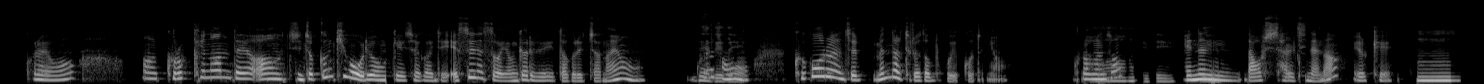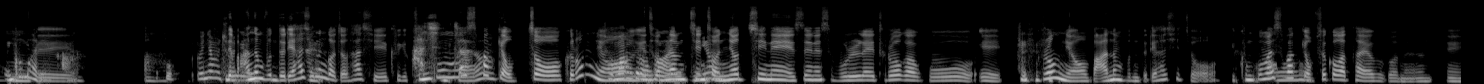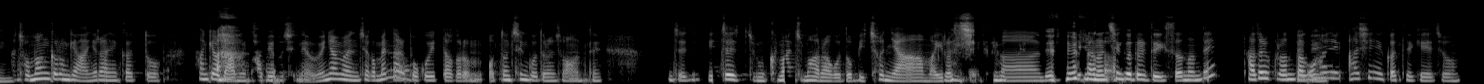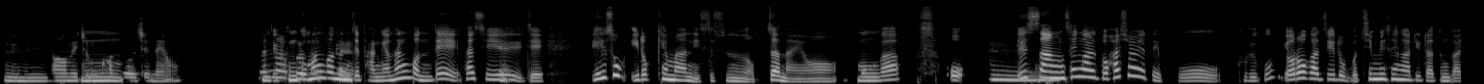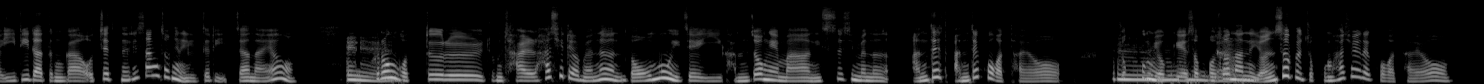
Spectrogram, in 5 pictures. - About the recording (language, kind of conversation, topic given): Korean, advice, SNS에서 전 연인의 새 연애를 보고 상처받았을 때 어떻게 해야 하나요?
- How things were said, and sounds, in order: tapping; other background noise; laugh; laugh; laughing while speaking: "네"; laugh; laughing while speaking: "식으로"; sniff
